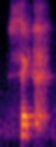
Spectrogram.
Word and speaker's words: Sikh: So why can't we say Sikh? The problem to me is, and to my ear, is that to most Americans, it will sound like you're saying the word S-I-C-K.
